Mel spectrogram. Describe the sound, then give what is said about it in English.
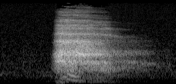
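A single deep breath out, a loud breathy rush that starts abruptly and tapers off over about a second, alone with no talk. “I need to breathe, so y'all can just breathe with me.”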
